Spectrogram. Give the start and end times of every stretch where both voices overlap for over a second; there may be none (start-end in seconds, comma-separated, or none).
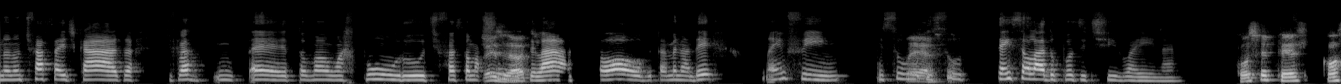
none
